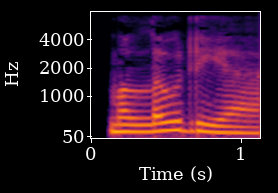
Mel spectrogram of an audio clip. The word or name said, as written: melodia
